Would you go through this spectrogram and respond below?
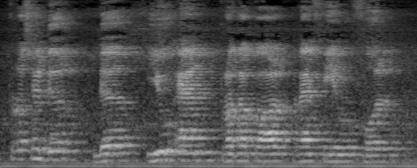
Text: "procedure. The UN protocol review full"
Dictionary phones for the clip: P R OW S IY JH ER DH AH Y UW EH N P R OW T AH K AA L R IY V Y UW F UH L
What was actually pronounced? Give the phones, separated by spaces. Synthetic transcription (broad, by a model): P R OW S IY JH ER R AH Y UW EH N P R OW T AH K AA L R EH F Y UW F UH L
